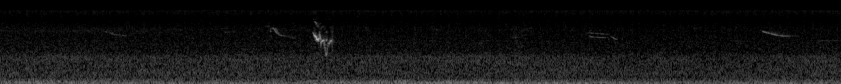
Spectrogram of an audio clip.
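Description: A few short, high bird chirps spread a few seconds apart over a steady low background rumble. The loudest chirp, about three seconds in, sweeps steeply down in pitch; the others are brief and faint.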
